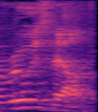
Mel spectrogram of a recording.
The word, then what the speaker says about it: Roosevelt: Roosevelt or Roosevelt?" He said, "Like the flower." It's Roosevelt.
